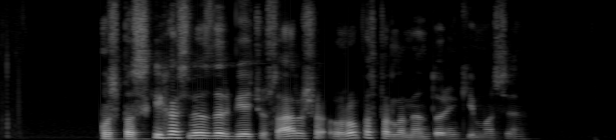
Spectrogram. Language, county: Lithuanian, Panevėžys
